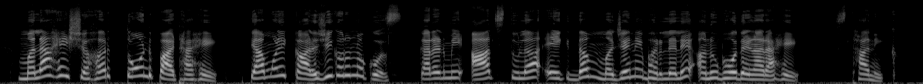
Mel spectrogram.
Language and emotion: Marathi, happy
